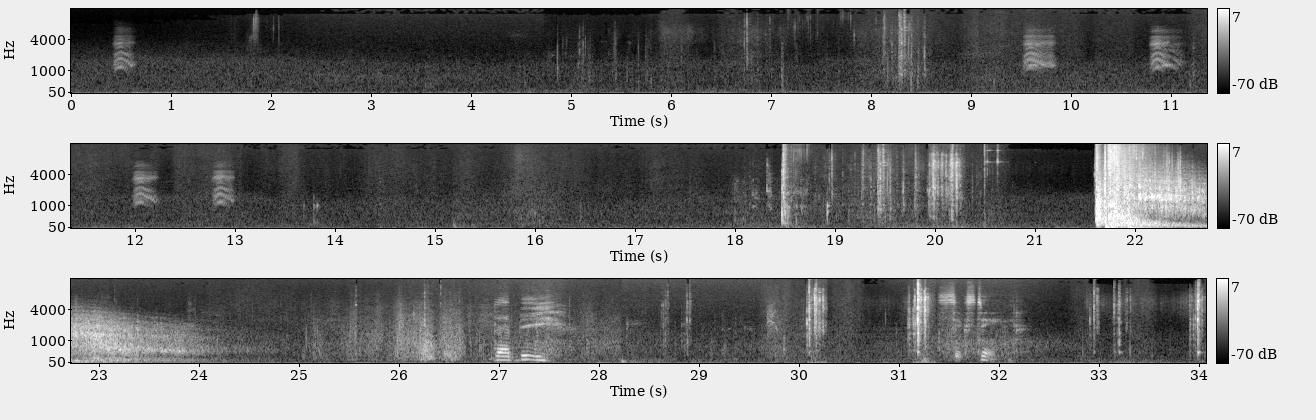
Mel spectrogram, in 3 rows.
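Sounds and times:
bird calling faintly: 8.9 - 14.0
gunshot echoing: 21.6 - 24.4
sharp clicks and scuffs: 31.0 - 31.8, 32.8 - 34.0.

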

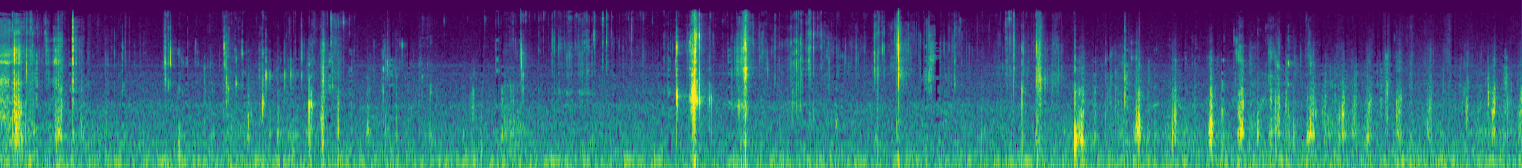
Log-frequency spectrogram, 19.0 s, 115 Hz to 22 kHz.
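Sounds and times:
steady low hum: 0.0 - 19.0
biting and chewing prawn: 6.2 - 19.0.

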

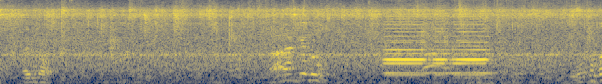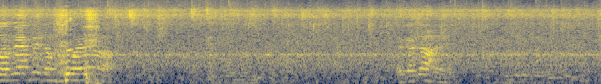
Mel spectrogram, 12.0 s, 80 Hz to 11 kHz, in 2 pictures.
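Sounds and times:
truck horn honking: 3.8 - 5.1.

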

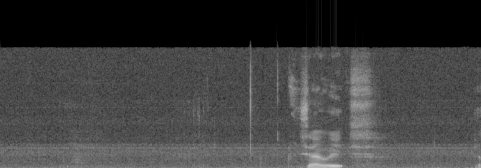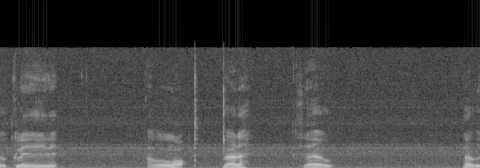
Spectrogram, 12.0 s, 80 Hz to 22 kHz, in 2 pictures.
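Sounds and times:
recording hiss: 0.0 - 12.0.

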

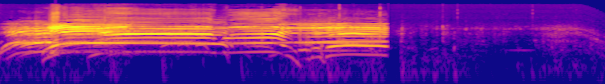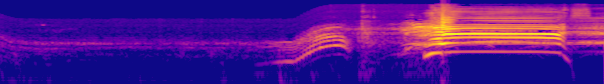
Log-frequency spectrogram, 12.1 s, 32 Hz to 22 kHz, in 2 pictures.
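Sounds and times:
person shouting: 9.3 - 11.8.

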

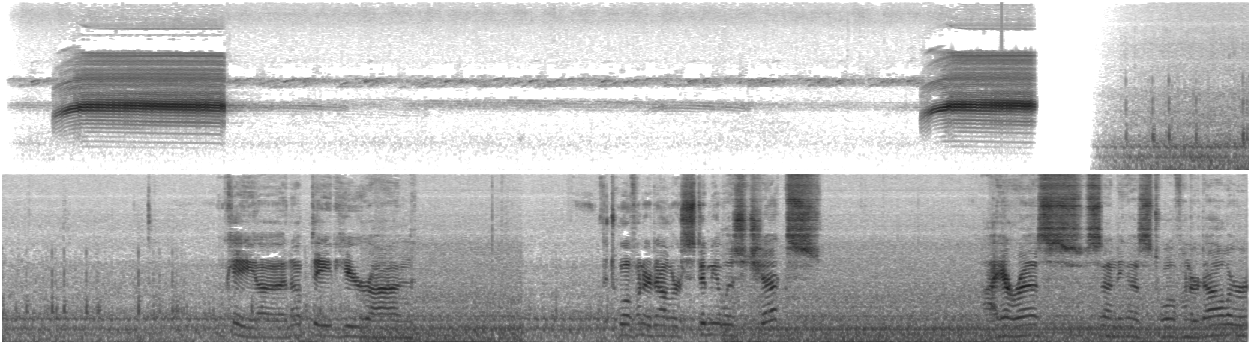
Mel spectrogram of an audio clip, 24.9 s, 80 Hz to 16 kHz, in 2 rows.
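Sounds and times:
car interior rumble: 10.9 - 24.9
loud long pitched tones: 11.0 - 24.9.

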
